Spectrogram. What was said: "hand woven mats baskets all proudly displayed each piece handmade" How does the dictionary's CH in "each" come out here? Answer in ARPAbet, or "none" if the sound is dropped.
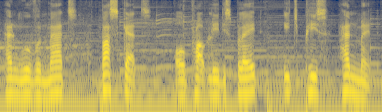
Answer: CH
